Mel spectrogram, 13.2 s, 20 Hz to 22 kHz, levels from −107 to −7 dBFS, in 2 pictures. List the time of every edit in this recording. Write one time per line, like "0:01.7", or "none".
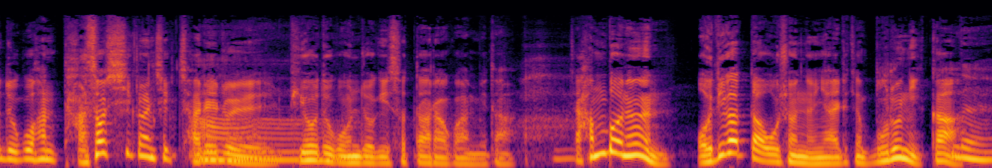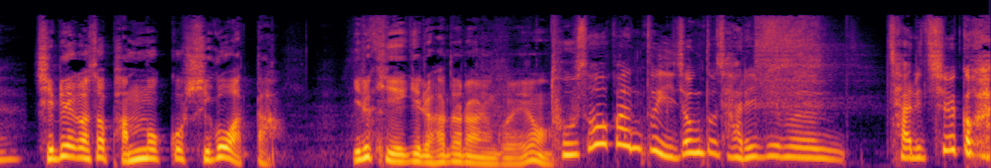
0:04.5
0:06.8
